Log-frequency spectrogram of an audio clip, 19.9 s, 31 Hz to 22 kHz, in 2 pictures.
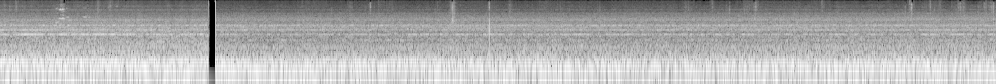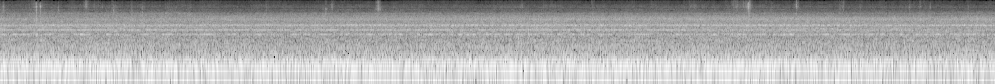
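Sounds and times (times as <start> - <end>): faint whining tones: 0.0 - 2.2
airliner cabin engine rumble: 0.0 - 19.9.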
